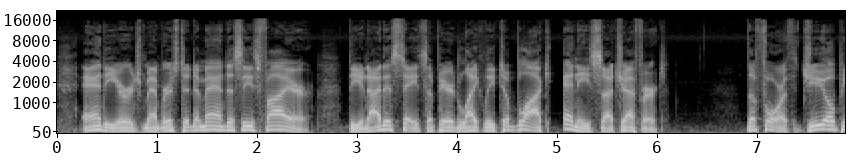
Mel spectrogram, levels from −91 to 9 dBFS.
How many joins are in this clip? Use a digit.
0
